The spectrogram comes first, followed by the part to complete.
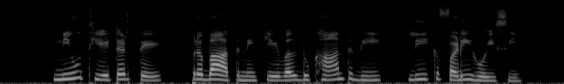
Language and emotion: Punjabi, neutral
